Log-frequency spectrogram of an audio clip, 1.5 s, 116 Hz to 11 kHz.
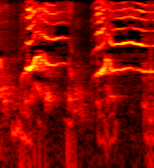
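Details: Two short, sharp yelps from 18-day-old Dalmatian puppies in an unfamiliar new pen that smells and looks different, each a bright rising squeak lasting under half a second.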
